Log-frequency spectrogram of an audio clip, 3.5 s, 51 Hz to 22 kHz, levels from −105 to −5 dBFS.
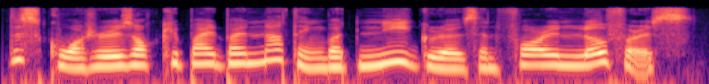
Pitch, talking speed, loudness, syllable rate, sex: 205 Hz, 185 wpm, -16 LUFS, 5.3 syllables/s, female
